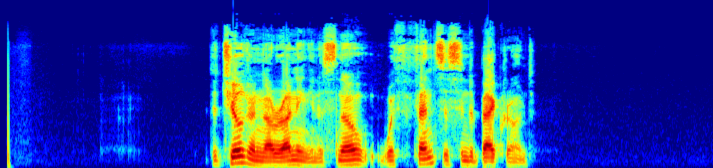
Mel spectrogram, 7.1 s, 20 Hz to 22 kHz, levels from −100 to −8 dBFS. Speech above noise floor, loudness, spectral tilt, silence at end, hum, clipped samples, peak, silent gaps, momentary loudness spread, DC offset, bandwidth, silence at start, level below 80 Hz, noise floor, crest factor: 68 dB; -15 LUFS; -3 dB/octave; 1.9 s; none; under 0.1%; 0 dBFS; none; 13 LU; under 0.1%; 12.5 kHz; 0.05 s; -60 dBFS; -84 dBFS; 20 dB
